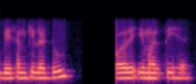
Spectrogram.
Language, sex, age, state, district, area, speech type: Hindi, male, 18-30, Madhya Pradesh, Gwalior, urban, conversation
